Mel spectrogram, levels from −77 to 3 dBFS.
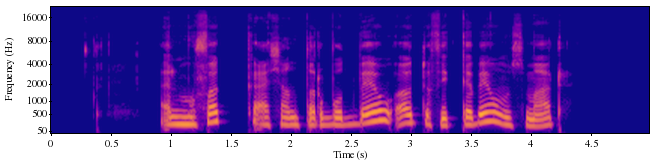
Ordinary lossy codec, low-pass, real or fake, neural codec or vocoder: none; 19.8 kHz; real; none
